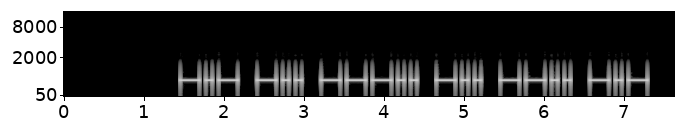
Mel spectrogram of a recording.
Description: Morse code, heard as a keyed tone, about 15 wpm, 700 Hz. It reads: KD8DZK
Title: USA Call Signs Repeated 2x 15wpm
